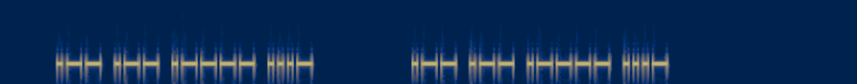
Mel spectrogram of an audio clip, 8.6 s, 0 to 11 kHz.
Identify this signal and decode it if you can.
Morse code, heard as a keyed tone, about 25 wpm, 700 Hz. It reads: WW1V WW1V
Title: USA Call Signs - 4 Characters - Repeated 2x - 25wpm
